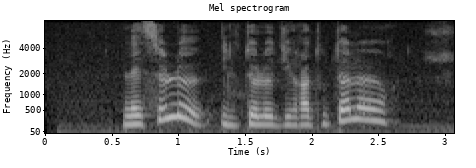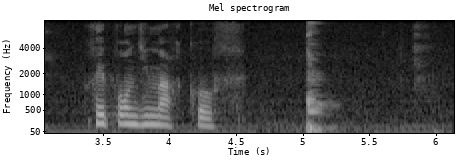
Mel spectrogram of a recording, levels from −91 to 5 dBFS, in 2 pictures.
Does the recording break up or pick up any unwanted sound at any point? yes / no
yes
